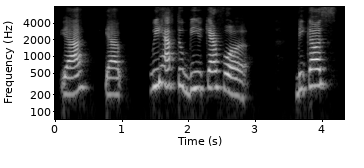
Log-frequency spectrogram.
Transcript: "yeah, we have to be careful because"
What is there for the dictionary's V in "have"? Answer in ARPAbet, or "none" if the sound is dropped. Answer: F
